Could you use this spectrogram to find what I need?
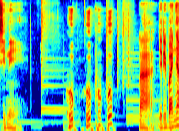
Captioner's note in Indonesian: hup.. hup.. hup.. hup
